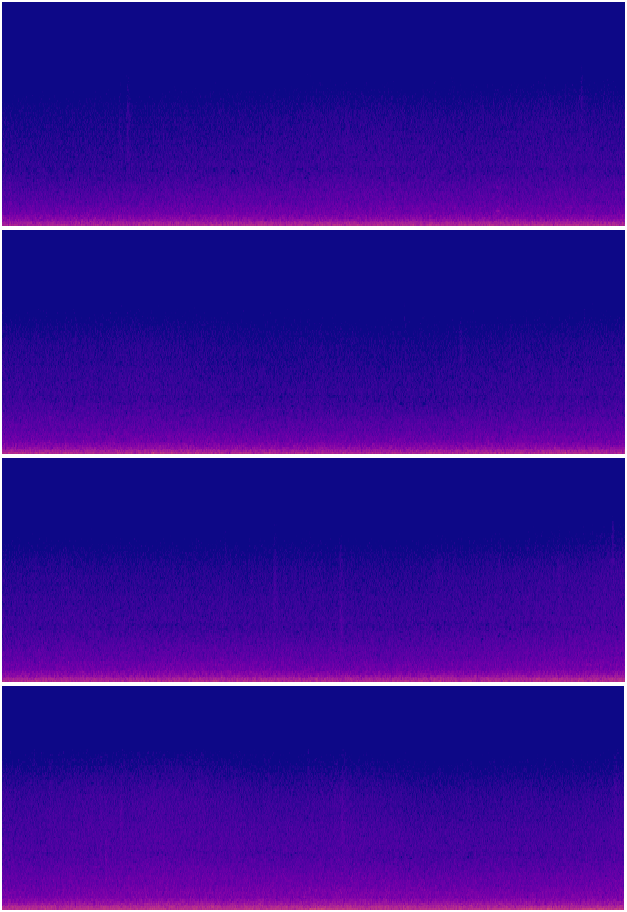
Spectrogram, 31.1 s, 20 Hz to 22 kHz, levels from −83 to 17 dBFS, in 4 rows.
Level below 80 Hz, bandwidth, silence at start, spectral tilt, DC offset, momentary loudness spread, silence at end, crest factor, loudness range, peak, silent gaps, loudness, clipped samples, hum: -48 dBFS; 16 kHz; 0 s; -6 dB/octave; under 0.1%; 6 LU; 0 s; 18 dB; 5 LU; -24 dBFS; none; -44 LUFS; under 0.1%; none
